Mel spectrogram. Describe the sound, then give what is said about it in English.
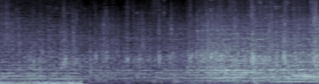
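Hooves of two black horses clip-clopping as they pull a carriage, a steady run of many hoofbeats at a brisk walking pace, growing somewhat louder toward the end. “Next, a carriage pulled by two black horses.”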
